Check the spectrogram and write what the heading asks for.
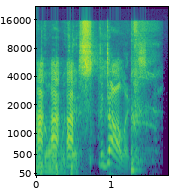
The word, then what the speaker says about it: Dalek: Now, for the longest time, I thought it was Darlek. Right. A lot of people spell it like garlic too. Or yeah, Darlic. Yeah. Right. Because to my ears and most Americans, we hear R's. We hear an R sound in your guys' of Dalek.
